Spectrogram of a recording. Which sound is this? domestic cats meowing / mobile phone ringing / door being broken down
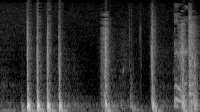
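door being broken down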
